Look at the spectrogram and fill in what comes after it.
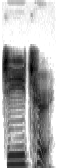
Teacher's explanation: Chicken wings becomes 鸡翅, which chicken or 鸡 uses a high level tone and wings or 翅 uses a falling tone, making it 鸡翅.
